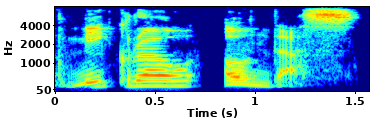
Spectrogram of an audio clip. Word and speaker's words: microondas: Now, in English, when we see a double O, we usually will say u, like in the English word two. However, in Spanish, we're actually going to pronounce each of those O's separately.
